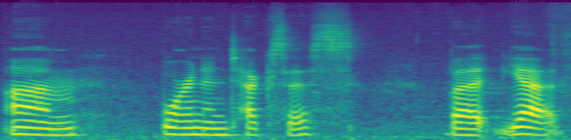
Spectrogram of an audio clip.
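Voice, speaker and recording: Young woman artist, low voice, rambling. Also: flat delivery, drawn-out words, a bit bright, a little hiss or hum, rough recording. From Guatemala. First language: Spanish. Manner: rambling, many fillers and restarts. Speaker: textile artist. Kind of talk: casual interview talk.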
